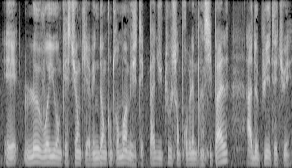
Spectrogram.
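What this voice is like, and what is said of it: Marseille French accent. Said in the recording (French): “l'accent, je suis désolé, hein, j'ai un accent marseillais”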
